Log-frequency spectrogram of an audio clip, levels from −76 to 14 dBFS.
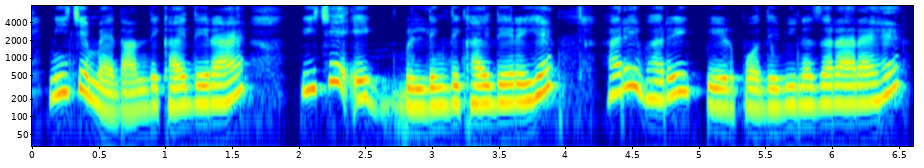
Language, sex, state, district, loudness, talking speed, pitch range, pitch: Hindi, female, Bihar, Purnia, -19 LUFS, 180 wpm, 160-260 Hz, 175 Hz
